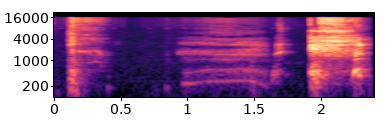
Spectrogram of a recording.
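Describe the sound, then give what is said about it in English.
A person coughs repeatedly during a live talk, a few harsh, explosive coughs with a voiced, rasping throat-clearing sound between them, loud and alone. “I have to excuse me, I'm sorry, I'm coughing rather a lot tonight.”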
